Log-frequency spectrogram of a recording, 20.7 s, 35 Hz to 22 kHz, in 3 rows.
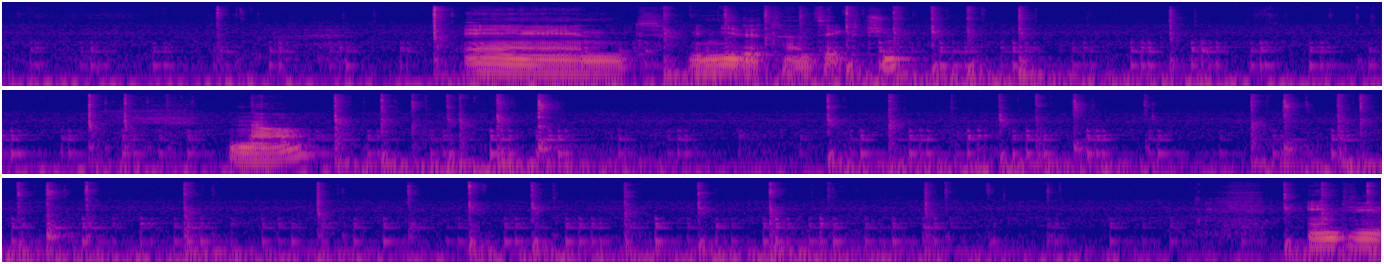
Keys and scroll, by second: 3.6 shift+super+Return, 5.9 Return.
